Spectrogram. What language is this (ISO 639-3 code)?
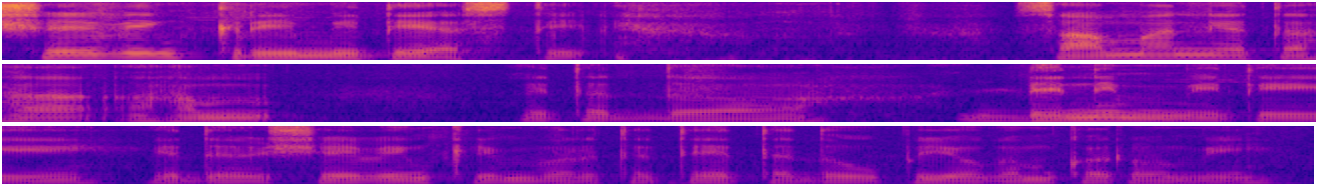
san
